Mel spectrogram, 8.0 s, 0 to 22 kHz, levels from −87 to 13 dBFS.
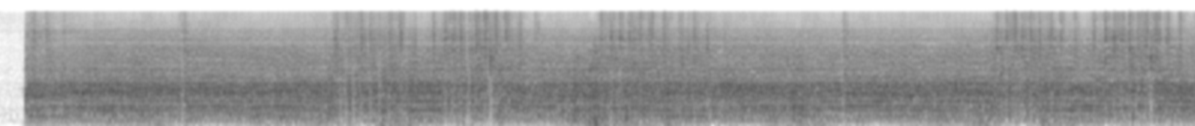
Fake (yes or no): yes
